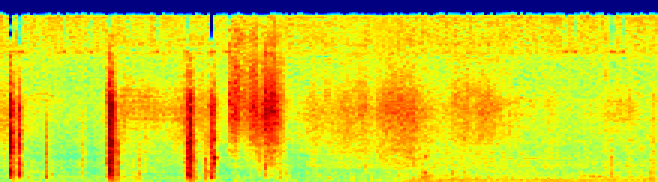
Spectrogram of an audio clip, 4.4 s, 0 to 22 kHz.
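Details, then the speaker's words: 2007 Pontiac G6 GT driving over small bumps: sharp hollow clunk-clunk from the front end, worn, dry sway bar links with play; replaced with greasable Moog links. "Every time you barely hit a bump, you hear that clunk, clunk, clunk, clunk."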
